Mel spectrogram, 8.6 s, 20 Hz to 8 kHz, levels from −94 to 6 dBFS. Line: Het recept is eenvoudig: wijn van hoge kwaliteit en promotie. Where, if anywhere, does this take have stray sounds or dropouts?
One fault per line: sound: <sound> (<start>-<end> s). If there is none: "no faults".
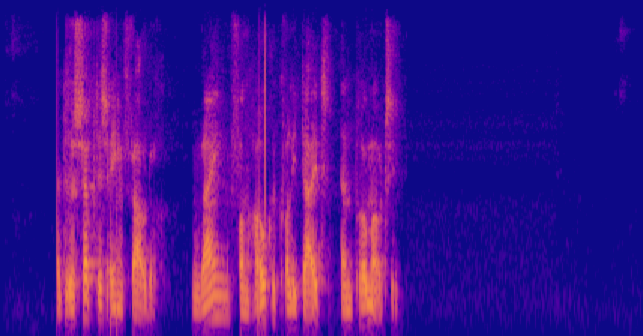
no faults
